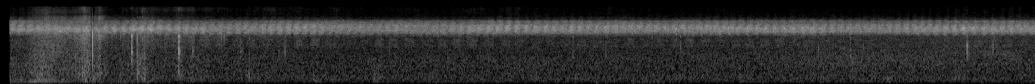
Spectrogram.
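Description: A chorus of cicadas: loud, steady, high-pitched buzzing that runs unbroken, with a few faint clicks in the first two seconds.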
